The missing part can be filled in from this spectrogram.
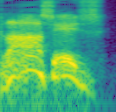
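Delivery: raspy, rough, high shouted call. An uncle calls after the woman who brought the wine, yelling. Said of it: "yelled my Uncle Silas".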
